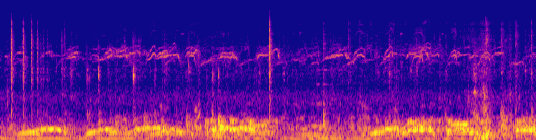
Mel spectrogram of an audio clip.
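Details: Several breeding pigeons at mealtime give low, rounded cooing notes that swell and fall in overlapping arcs, while thin high squeaky chirps repeat steadily above them.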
